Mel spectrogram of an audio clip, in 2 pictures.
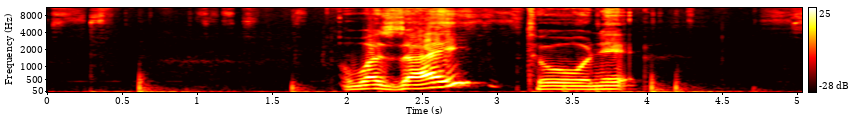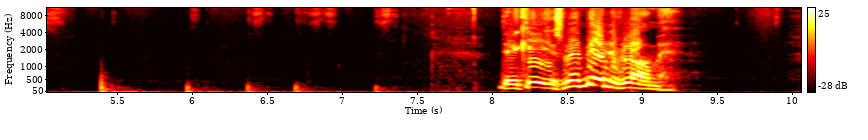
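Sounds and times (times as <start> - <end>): marker pen writing on whiteboard: 0.0 - 7.7.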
